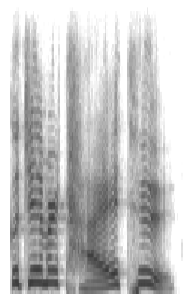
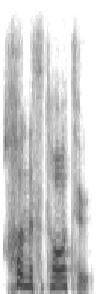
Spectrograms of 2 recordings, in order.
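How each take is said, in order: First: It is said in a Belfast Irish accent. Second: It is said in a Waterford Irish accent.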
